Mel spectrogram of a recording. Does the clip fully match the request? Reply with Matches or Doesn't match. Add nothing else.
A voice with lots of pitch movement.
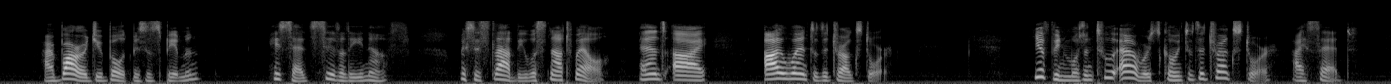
Matches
